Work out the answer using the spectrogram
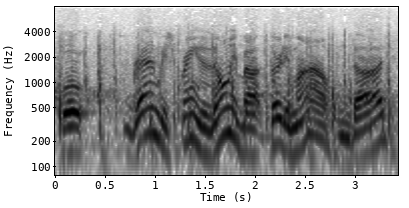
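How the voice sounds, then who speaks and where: An actor playing an earnest, deferential Western deputy sidekick with a rural American accent in a radio drama. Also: male voice, on the high side, very animated, normal speed. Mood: earnest, puzzled. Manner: folksy, deferential, plain-spoken. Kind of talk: old-time Western radio drama acting. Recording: tinny, noisy old radio recording.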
